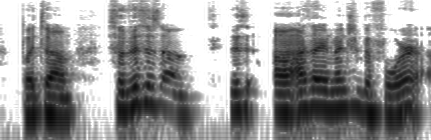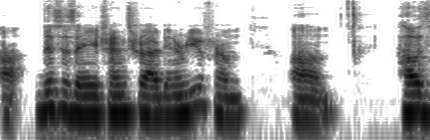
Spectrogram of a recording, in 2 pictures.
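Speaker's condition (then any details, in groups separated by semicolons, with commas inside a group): Spastic cerebral palsy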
